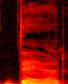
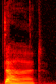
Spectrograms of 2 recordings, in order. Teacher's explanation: some learners may find it difficult to tell the difference between this sound air and another sound the short vowel ah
